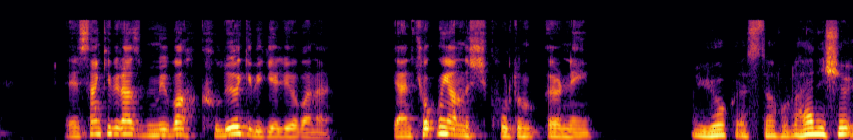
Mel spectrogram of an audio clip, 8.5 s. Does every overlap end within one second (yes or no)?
yes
